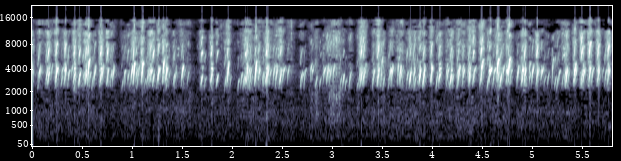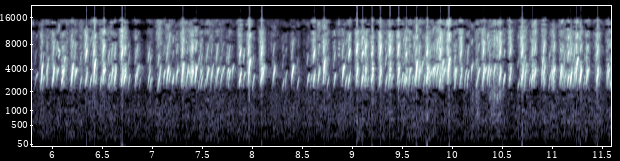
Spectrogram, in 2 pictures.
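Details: European goldfinch in long, unbroken song, a busy high twitter of rapid tinkling notes, trills and buzzes sustained throughout.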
